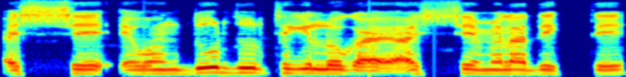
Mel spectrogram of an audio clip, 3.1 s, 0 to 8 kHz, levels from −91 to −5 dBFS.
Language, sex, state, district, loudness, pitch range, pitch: Bengali, male, West Bengal, Malda, -15 LUFS, 150-165 Hz, 150 Hz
